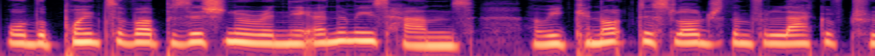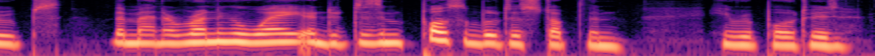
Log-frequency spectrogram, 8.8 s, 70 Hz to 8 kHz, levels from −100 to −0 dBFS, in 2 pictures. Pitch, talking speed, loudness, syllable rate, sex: 205 Hz, 235 wpm, -18 LUFS, 6.4 syllables/s, female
